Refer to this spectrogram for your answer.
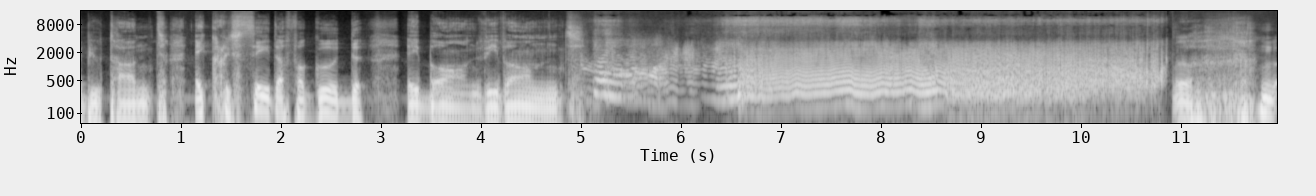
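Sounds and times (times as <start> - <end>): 
speech: 0.0 - 5.3, 11.0 - 11.9
long loud buzzing warbling fart: 5.0 - 11.0.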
